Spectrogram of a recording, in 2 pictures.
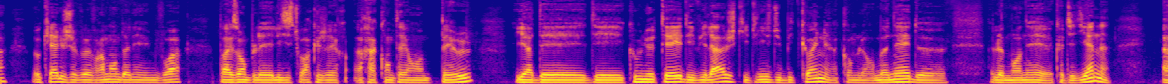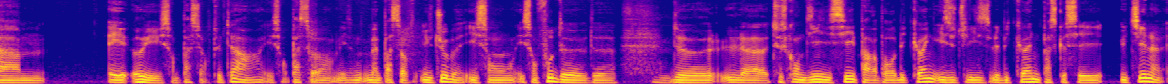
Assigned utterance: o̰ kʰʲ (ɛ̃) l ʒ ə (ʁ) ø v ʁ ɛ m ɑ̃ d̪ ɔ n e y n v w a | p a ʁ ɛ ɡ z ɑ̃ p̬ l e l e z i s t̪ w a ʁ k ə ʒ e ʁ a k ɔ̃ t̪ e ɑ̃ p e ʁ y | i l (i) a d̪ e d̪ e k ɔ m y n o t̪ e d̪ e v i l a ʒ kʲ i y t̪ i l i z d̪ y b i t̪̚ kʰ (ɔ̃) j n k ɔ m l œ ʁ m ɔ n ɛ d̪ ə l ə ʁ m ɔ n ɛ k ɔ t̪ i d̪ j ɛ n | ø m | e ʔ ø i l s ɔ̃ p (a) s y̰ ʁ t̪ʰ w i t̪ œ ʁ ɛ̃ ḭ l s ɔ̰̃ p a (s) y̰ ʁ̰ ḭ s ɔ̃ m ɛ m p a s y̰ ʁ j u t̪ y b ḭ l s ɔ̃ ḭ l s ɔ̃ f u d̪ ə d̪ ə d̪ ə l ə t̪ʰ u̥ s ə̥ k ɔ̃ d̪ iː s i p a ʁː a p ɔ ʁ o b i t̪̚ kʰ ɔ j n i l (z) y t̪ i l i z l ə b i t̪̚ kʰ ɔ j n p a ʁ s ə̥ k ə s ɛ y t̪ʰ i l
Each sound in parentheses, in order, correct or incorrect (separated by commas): incorrect, incorrect, incorrect, incorrect, correct, correct, correct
